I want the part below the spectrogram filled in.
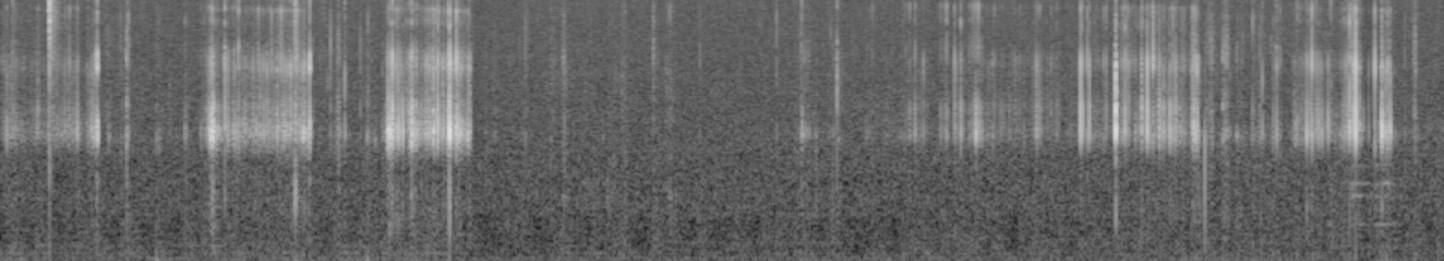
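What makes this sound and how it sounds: A craft knife blade scores and cuts slits into the gold-painted outer shell of a hand-sized solid ball of wound adhesive tape held in one hand, exposing colored tape layers underneath. Dry, bright scraping and slicing comes in bursts, with longer rasping cuts around two and four seconds and a busier run of short scratches near the end. Quiet pauses fall between the cuts.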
